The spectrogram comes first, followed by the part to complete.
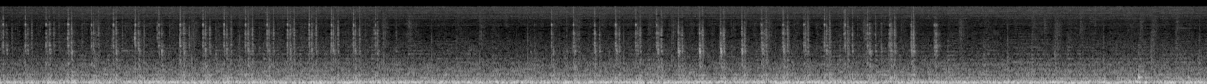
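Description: A wooden stirring stick mixing 2K paint in a metal tin, tapping the side of the tin in a fast, even run of light ticks, several a second, over a steady low hum.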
